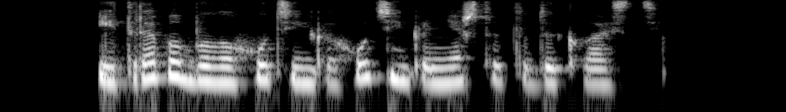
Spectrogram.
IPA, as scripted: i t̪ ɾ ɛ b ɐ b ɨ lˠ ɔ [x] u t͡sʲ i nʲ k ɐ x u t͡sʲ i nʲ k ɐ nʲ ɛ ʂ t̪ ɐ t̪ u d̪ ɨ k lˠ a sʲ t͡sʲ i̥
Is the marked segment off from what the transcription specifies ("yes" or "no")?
no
